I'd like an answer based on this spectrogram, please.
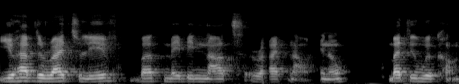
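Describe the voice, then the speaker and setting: In a French accent, a man speaks at a fairly slow pace with monotone, flat intonation. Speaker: filmmaker. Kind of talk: panel discussion. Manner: halting.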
